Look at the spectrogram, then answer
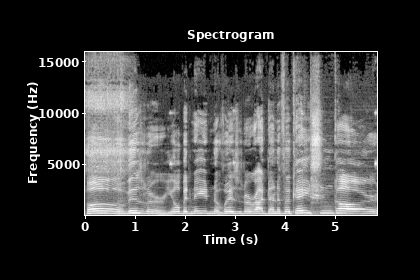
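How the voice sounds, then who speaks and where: A man's put-on character voice, high-pitched, at a fairly slow pace with hardly any pauses. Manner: polite, bureaucratic.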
